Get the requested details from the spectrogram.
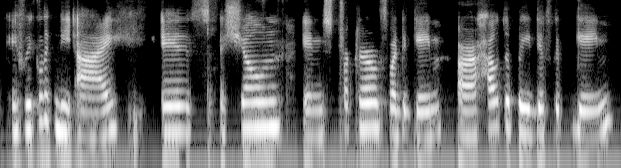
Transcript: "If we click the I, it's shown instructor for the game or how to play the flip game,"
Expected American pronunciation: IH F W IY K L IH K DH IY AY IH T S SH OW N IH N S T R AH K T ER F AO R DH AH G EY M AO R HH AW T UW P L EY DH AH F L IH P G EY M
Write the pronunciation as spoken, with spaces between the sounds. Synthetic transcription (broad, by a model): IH F W IY K L IH K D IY AY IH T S SH OW N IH N S T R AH K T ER F AO R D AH G EY M AO R HH AW T UW P L EY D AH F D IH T G EY M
